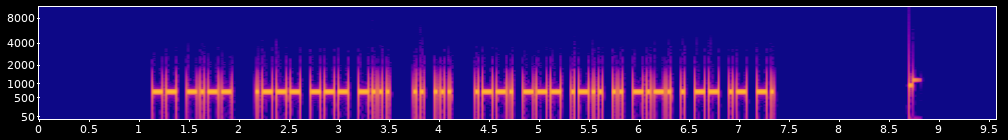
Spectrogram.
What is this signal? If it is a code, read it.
Morse code, heard as a keyed tone, about 34 wpm, 700 Hz. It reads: MY JOB IS POLICEMAN
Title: Common QSO Phrases Encore 35wpm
